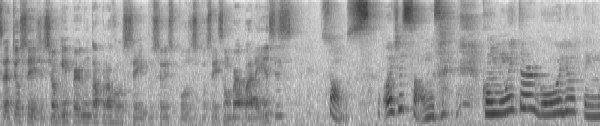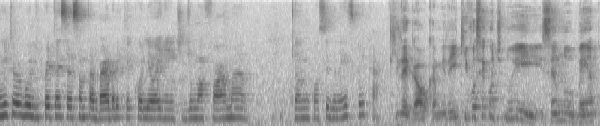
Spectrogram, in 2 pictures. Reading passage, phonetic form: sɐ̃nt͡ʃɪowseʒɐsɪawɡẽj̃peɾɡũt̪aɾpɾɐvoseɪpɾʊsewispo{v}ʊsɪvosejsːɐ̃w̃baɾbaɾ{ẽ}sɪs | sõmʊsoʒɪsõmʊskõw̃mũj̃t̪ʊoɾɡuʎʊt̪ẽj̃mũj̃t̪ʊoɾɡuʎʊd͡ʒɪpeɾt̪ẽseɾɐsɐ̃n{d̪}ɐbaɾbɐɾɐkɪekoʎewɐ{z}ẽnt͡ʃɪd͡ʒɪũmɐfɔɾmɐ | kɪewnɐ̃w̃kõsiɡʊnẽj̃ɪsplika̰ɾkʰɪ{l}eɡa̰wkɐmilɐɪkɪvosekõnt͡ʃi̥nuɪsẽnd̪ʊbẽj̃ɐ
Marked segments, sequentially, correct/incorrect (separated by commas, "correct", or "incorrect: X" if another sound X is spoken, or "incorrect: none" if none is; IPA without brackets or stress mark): incorrect: z, correct, incorrect: t̪, incorrect: ʒ, correct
